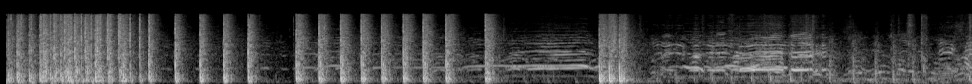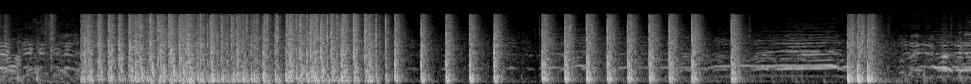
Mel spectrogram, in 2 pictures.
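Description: Rifles fire in rapid, loud bursts close by.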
